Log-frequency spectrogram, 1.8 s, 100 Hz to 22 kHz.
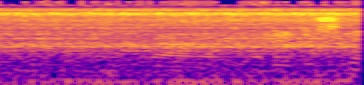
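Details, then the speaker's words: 1996 Ford Mustang Cobra convertible, 81,000 miles, nearly stock V8, serviced: steady, even idle with deep smooth burble, no knocks or stumbles; runs smoothly, normal idle. "all right definitely definitely sounds good and running smoothly and perfectly"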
